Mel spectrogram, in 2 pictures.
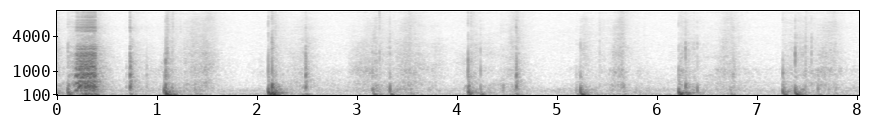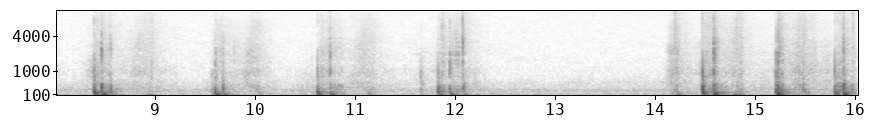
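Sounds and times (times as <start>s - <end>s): slow walking footsteps: 1.0s - 12.2s, 14.2s - 16.0s.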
